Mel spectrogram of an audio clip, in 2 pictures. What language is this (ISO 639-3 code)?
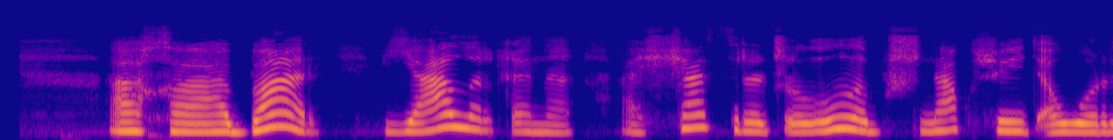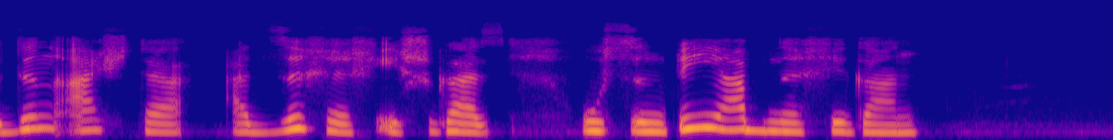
abk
